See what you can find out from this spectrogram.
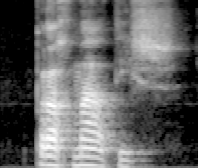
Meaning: pragmatic
- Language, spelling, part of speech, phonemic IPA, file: Dutch, pragmatisch, adjective, /prɑxˈmatis/, Nl-pragmatisch.ogg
